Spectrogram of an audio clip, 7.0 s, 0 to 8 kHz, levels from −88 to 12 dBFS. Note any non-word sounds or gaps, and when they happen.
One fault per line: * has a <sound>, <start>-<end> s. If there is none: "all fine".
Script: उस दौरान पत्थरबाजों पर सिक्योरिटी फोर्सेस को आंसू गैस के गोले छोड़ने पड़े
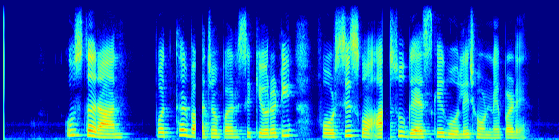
* has a dropout, 2.4-2.5 s
* has a dropout, 4.8-4.9 s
